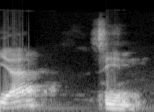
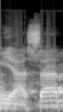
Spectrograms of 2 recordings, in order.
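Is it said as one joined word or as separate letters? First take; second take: separate letters; one word. First: It is said as separate letter names. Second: It is said as one joined word. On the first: The speaker calls it right. "tapi ya sin" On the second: The speaker calls it wrong. "bukan yasa"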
